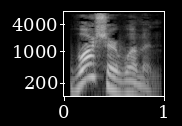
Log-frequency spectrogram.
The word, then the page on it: washerwoman: British English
